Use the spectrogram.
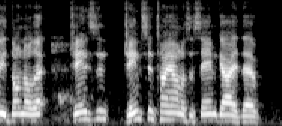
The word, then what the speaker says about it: Taillon: Also, staying with the Blue Jays, Jameson Talon. Yeah, it's pronounced Jameson Taillon.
